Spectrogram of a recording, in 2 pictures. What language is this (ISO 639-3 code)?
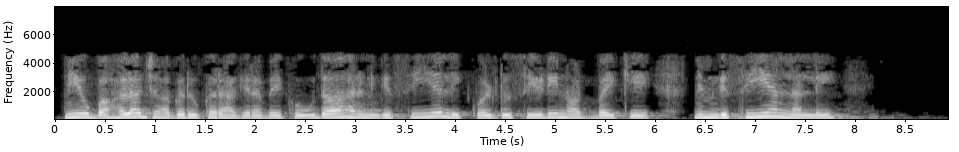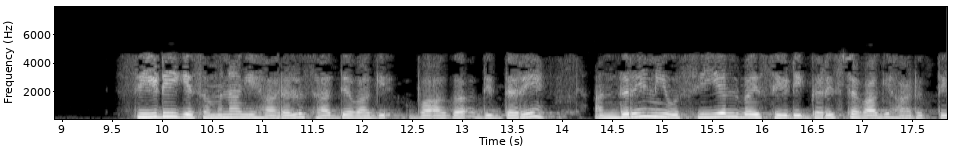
kan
